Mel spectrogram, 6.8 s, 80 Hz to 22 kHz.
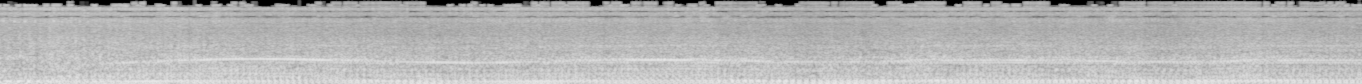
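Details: Hotsy steam pressure washer with 16 hp gas engine, bought non-running: small engine drones steadily with even pump hum, no knocks or misses; pump builds pressure though gauge doesn't work and outlet suspected plugged.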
